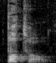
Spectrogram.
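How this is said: The middle t is clearly pronounced, British style. "イギリス人だと、bottle。"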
